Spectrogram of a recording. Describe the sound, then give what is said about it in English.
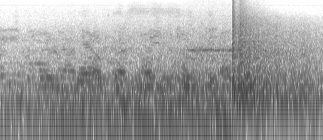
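A bomb inside a backpack left in a trash can in Elizabeth, New Jersey, goes off unintentionally while a bomb squad tries to disarm it. One sharp, loud blast is heard near the end, under a talking voice. “Let's show you one more time of that bomb unintentionally going off.”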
